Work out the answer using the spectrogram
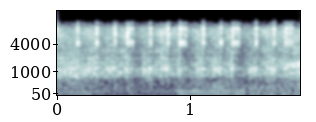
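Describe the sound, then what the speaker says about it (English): An engine cranks continuously during a spark gap test with the tester clipped between coil output and ground, a steady rapid churning drone with a rhythmic pulsing, close and even throughout. "cranking the engine"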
